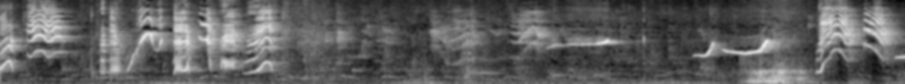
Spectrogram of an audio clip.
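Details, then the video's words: Talking pet parrot, said to say mummy, papa and radhe radhe; bursts of rapid, bouncing voice-like syllables open and close, with clear drawn-out whistled rising notes between them. "talking parrot mummy papa"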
